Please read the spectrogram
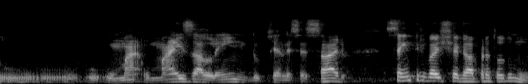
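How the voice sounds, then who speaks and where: A man with a Brazilian accent speaks at a moderate pace with lively intonation. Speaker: climate program lead. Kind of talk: presentation.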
